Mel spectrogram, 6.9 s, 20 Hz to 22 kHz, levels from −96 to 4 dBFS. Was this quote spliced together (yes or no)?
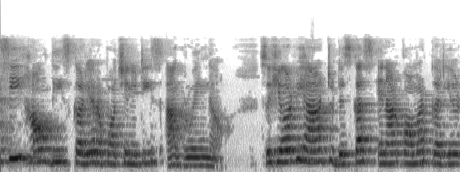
no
